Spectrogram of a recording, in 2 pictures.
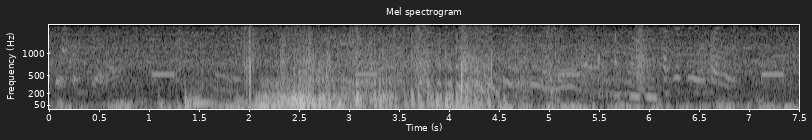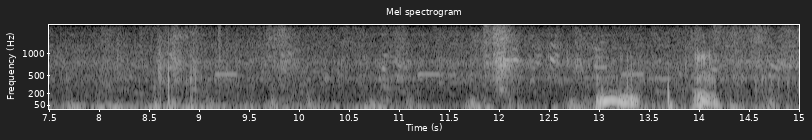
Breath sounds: Inhalation: 1.26-1.79 s, 12.98-13.52 s
Exhalation: 13.97-14.34 s
Wheeze: 4.51-6.13 s
Crackles: 12.98-13.52 s

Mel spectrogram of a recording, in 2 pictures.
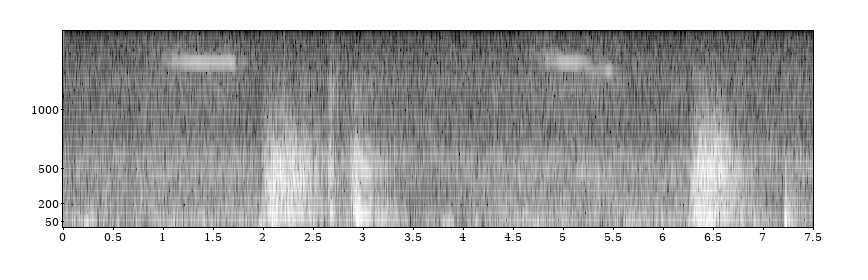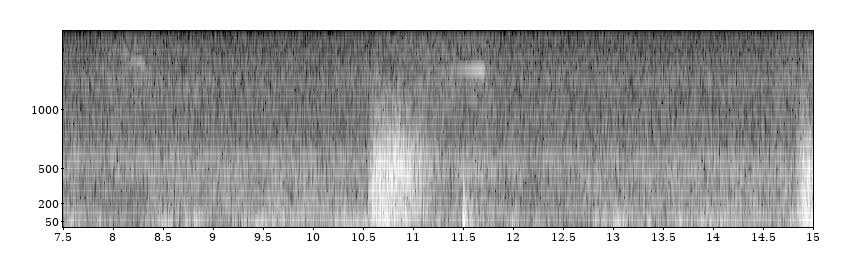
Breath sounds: Inhalation: 1.94-2.73 s, 6.30-7.22 s, 10.53-11.45 s
Exhalation: 2.73-4.65 s

